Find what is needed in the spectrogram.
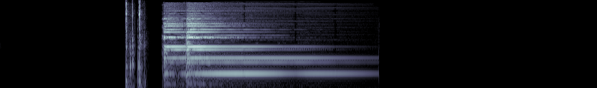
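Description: A quick double click about a second in, then a bright bell ding that rings and fades away over about a second and a half: the click-and-bell sound effect of a YouTube subscribe-button animation.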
